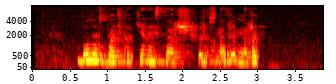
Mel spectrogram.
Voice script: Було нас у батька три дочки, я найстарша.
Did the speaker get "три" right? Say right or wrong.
wrong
